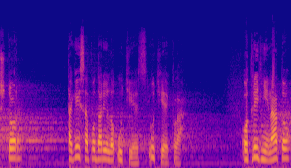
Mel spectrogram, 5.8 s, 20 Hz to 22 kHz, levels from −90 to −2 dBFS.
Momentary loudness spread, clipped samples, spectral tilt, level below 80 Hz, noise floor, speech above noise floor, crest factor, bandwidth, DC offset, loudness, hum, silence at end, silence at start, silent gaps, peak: 17 LU; under 0.1%; -6 dB/octave; -62 dBFS; -58 dBFS; 31 dB; 18 dB; 11.5 kHz; under 0.1%; -28 LUFS; none; 0 s; 0 s; none; -10 dBFS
